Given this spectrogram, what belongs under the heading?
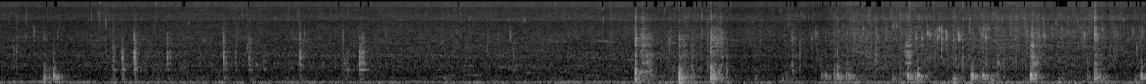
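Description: Garlic, onion and ginger sauté in a hot pan, a steady sizzle broken by scattered utensil scrapes and stirring clicks that pick up in the second half.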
